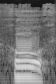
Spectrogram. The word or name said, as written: jug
